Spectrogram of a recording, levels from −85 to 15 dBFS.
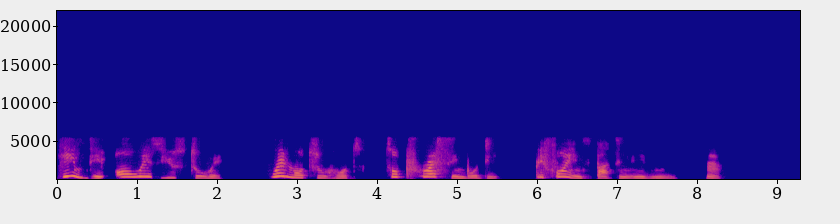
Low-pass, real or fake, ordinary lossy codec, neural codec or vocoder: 5.4 kHz; fake; AAC, 48 kbps; vocoder, 44.1 kHz, 128 mel bands, Pupu-Vocoder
